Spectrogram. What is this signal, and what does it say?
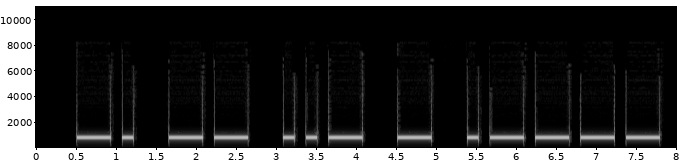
Morse code, heard as a keyed tone, about 8 wpm, 800 Hz. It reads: NMUT1
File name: LEZIONI / 4 Q1S3 8wpm 3037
